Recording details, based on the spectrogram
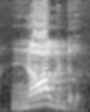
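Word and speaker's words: knocked: नॉक्ड, नॉक्ड, के silent होता है ना, नॉक्ड नहीं पढ़ेंगे, के को हम यहाँ पे नहीं पढ़ते हैं, ये साइलेंट लेटर होता है, लेकिन लिखते जरूर है।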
